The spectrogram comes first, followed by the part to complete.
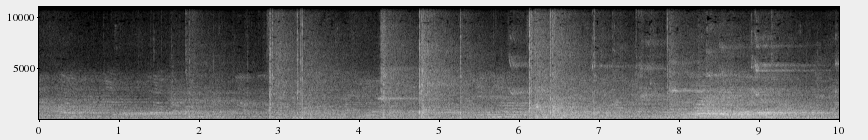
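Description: Badminton rally: rackets striking the shuttlecock in several sharp cracks spaced about a second apart, with voices in the background.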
